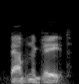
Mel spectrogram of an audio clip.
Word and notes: abnegate: American English

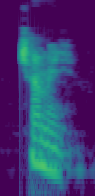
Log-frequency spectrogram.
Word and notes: jammy: British English

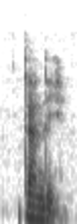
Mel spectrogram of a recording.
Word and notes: dandy: British English

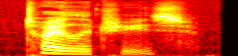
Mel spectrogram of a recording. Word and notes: toiletries: American English

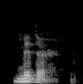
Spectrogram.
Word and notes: mither: British English

